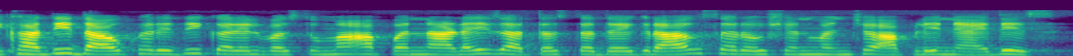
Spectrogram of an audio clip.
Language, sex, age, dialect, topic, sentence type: Marathi, female, 25-30, Northern Konkan, banking, statement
